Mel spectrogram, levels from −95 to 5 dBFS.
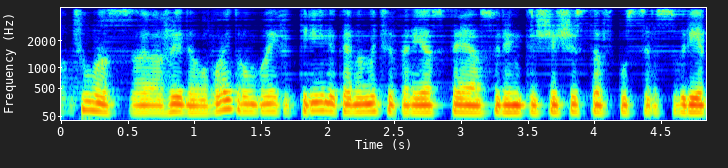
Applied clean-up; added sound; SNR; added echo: neural mask model DeepFilterNet 3.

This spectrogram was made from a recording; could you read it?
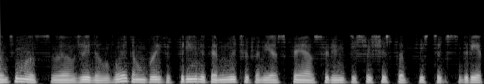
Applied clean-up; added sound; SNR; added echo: neural separator model SepFormer WHAMR!.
